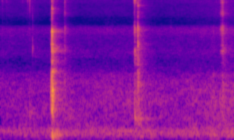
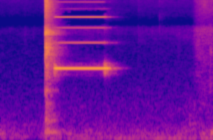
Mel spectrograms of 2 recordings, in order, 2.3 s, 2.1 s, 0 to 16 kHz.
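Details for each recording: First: Microwave oven switched on after storm, fuse gone, mica screen noted as needing to be clean: only a dry mechanical tick about once a second, no hum or magnetron buzz; oven dead from a blown fuse, no power. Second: Microwave after fitting a new fuse (only 7 amp fuses obtainable) following storm, switched on at the wall: single clean high beep about half a second long, then quiet; control board powering up normally.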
